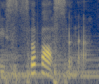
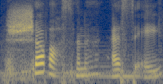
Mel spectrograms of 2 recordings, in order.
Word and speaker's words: savasana: here for you so shavasana Sanskrit for final resting pose is actually spelled SAV so a lot of humans read it and they say savasana so just so you know it is pronounced shavasana Sh just a little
